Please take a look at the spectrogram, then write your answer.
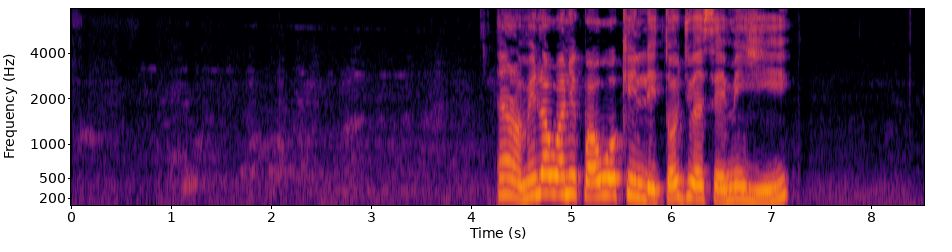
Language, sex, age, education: Yoruba, female, 60+, tertiary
